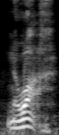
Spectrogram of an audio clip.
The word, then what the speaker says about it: Noach: or paresha as it's called in Hebrew called Noah which is the original pronunciation for Noah's name let's begin in Genesis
